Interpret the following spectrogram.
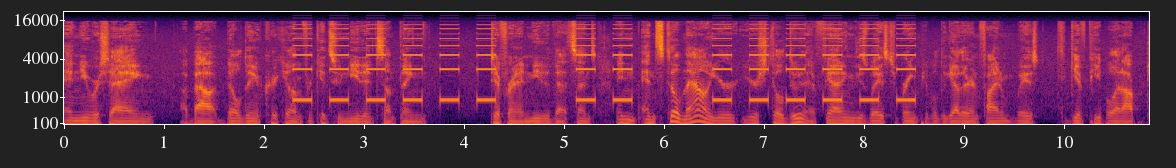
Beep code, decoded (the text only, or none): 6-2-6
